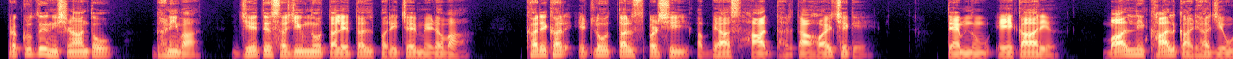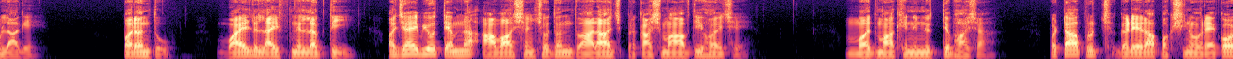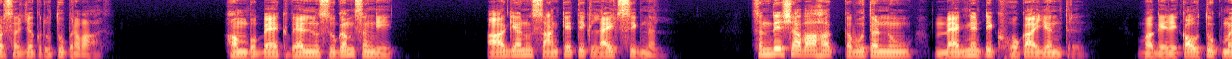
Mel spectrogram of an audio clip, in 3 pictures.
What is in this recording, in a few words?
narration GUJARATI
